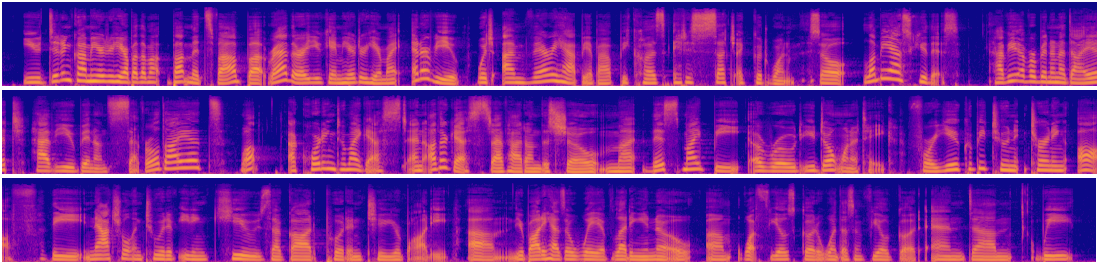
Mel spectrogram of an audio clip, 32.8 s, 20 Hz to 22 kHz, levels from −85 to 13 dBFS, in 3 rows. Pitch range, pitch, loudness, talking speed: 165-225 Hz, 185 Hz, -16 LUFS, 210 wpm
